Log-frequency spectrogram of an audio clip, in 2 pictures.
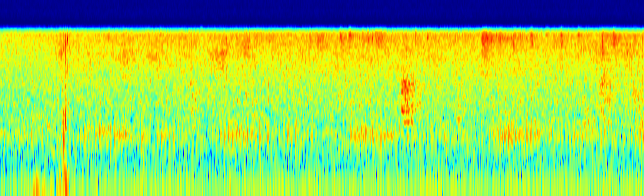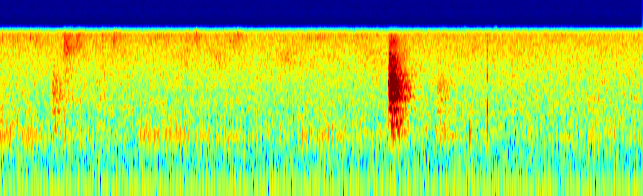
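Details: Nine-week-old foster kitten that loves sitting on people's laps, purring loudly: a continuous, even, grainy rumble throughout, broken by a couple of faint clicks and one brief louder rustle.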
